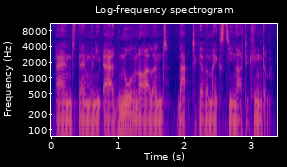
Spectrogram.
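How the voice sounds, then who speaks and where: Low-voiced English man explaining calmly. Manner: explanatory, measured storytelling. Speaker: podcast co-host. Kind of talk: casual podcast conversation.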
